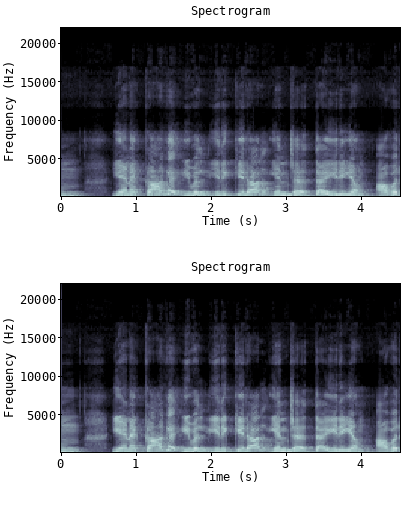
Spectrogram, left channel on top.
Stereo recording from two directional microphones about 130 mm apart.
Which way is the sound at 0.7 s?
20° right (ahead or behind).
